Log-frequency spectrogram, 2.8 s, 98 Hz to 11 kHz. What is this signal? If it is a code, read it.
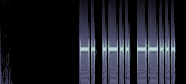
Morse code, heard as a keyed tone, about 28 wpm, 700 Hz. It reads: NL7
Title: USA Call Sign Prefixes - Repeated 2x - 28wpm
